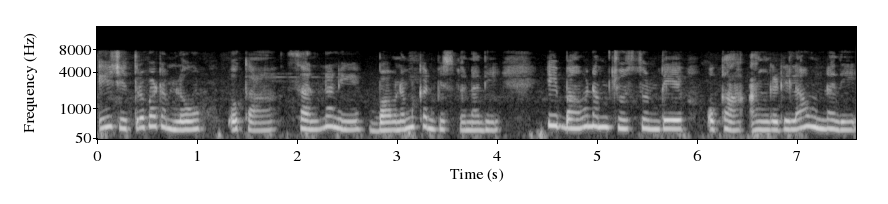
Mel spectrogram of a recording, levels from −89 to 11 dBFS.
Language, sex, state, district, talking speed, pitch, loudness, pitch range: Telugu, female, Andhra Pradesh, Chittoor, 120 wpm, 265 Hz, -15 LUFS, 245-290 Hz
